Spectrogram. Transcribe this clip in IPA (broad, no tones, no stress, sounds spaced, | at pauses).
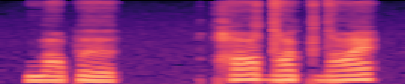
w ɑ p ə | qʰ ɔ dˤ æ kʷ dˤ æ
